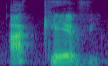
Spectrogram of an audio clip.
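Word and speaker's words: עקב: Nós temos somente a palavra Akov, a pronúncia desta palavra em hebraico, quando se elimina o iod, ele acaba ficando como Akev.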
